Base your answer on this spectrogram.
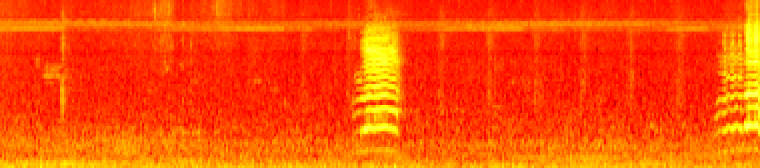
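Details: Kid goat carried along for grass cutting, sounding keen to eat: two short, shaky bleats about four seconds apart over a quiet rural background with a steady high electronic whine.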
